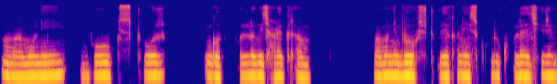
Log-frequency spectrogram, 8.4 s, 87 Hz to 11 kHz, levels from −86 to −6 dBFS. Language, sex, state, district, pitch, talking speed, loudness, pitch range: Bengali, male, West Bengal, Jhargram, 150 Hz, 95 wpm, -22 LUFS, 145-150 Hz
